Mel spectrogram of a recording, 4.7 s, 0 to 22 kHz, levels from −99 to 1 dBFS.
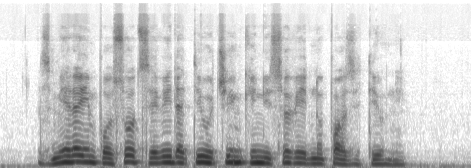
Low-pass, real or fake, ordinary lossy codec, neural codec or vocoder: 19.8 kHz; fake; Opus, 32 kbps; vocoder, 44.1 kHz, 128 mel bands, Pupu-Vocoder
